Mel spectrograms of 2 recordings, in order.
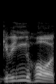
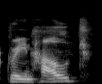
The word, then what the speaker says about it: Greenhalgh: We just got Dean as well, Dean Greenhorn, saying he wants a refund on the time he's invested in you. So, Dean's my best friend. You obviously butchered his surname. Everyone does. It's Greenhalgh. Greenhalgh.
